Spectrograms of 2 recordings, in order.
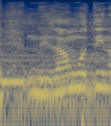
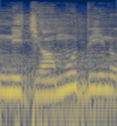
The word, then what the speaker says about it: نظام الدین: ادا نہیں کر پاتے۔ نظام الدین اولیاء رحمہ اللہ کی بارگاہ میں گیا تو وہاں کہتے ہیں نجام الدین اولیاء۔ ہندوستان بہت بڑا ہے،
